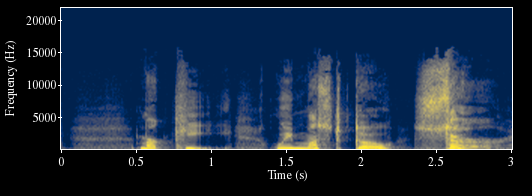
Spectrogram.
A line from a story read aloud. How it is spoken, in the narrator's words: snapped Dell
